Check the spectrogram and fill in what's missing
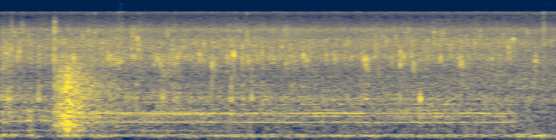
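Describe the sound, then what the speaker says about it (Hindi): Onions frying in hot ghee give a steady, close crackling sizzle that holds throughout, with a brief louder burst near the start. "घी गर्म हो गया है, प्याज ऐड कर देते हैं।"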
